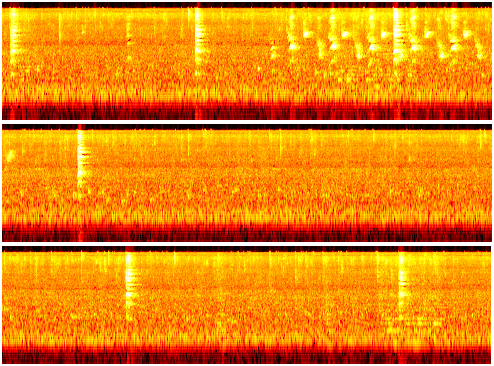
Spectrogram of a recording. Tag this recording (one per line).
aviary
bird
birds
exotic
field-recording
lapwing
plover
starling
stream
tropical
water
zoo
